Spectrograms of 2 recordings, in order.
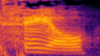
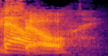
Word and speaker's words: sale: Oh, so instead of saying sale, like They'll say sell.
